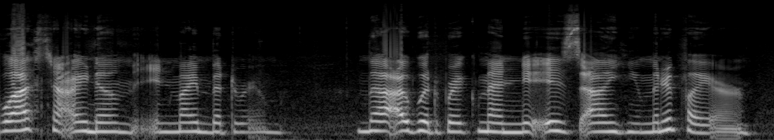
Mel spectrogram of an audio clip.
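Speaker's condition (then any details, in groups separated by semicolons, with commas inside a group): Friedreich's ataxia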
